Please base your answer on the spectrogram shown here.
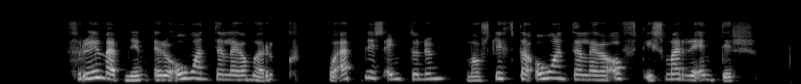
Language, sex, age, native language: Icelandic, female, 40-49, Icelandic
